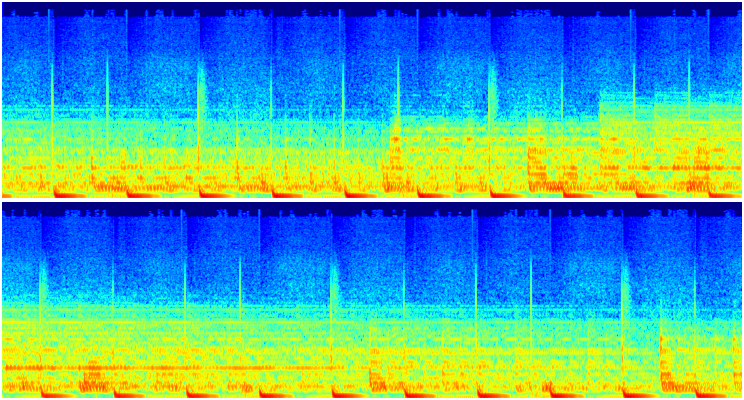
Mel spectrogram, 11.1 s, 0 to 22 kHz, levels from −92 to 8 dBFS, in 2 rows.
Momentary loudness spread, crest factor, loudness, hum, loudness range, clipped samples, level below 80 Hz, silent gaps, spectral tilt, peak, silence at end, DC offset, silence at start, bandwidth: 4 LU; 10 dB; -13 LUFS; none; 1 LU; under 0.1%; -12 dBFS; none; -9 dB/octave; 0 dBFS; 0 s; under 0.1%; 0 s; 5.6 kHz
